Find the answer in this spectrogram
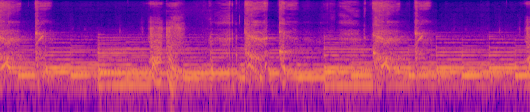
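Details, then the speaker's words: Several loud, honking coughs with throat clearing over steady background music: a barking or honking cough suggesting a somatic cough, though not diagnostic. "now let us return barking cough or honking cough that would be indicating a somatic cough although it is not diagnostic but it is"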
